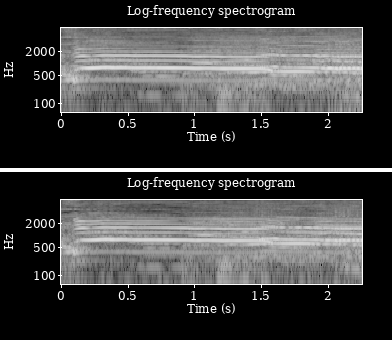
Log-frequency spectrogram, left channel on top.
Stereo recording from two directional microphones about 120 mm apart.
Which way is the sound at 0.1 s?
5° left (ahead or behind).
